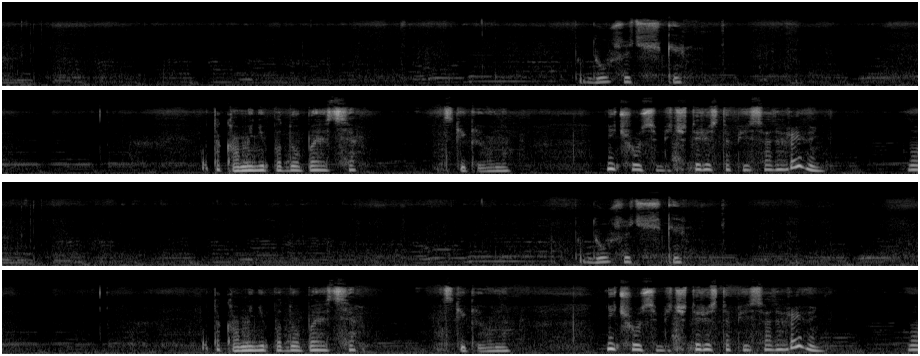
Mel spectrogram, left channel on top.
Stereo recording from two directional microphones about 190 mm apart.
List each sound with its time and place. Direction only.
5.7 s a sound: 15° left (ahead or behind)
6.4 s speech: 15° left (ahead or behind)
11.3 s speech: 30° left (ahead or behind)
14.8 s speech: 5° left (ahead or behind); by 17.3 s 25° left (ahead or behind)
